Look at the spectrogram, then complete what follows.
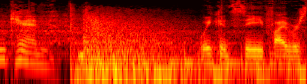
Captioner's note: suspenseful music; gunfire blasting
